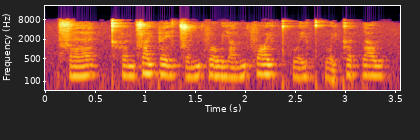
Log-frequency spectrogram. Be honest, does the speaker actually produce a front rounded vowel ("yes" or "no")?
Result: no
